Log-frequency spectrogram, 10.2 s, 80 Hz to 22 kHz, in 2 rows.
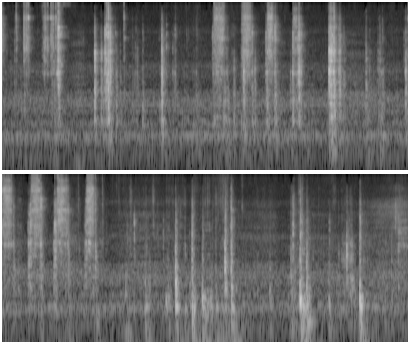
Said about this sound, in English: Okay, 4 screws, tighten this up, and we're done.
